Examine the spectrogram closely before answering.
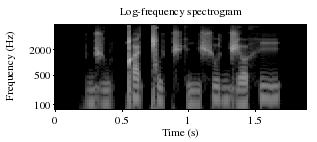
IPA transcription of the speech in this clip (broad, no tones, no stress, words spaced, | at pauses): d͡ʒṳǃaǀṳ t͡ʃʼi̤ʃu d͡ʒʌxi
